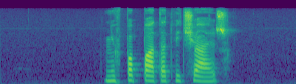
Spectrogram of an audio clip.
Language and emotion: Russian, angry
